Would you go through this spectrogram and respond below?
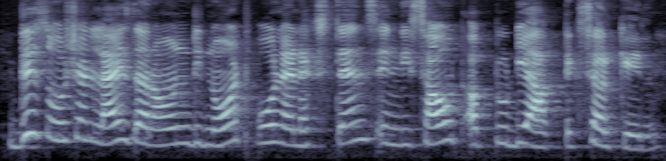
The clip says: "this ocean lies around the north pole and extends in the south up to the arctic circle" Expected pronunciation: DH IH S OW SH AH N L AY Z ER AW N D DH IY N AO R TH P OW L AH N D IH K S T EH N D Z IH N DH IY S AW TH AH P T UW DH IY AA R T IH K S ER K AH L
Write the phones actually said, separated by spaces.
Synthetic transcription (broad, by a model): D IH S OW SH AH N L AY Z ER AW N D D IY N AO R T P OW L AH N D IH K S T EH N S IH N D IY S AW T AH P T UW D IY AA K T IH K S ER K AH L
